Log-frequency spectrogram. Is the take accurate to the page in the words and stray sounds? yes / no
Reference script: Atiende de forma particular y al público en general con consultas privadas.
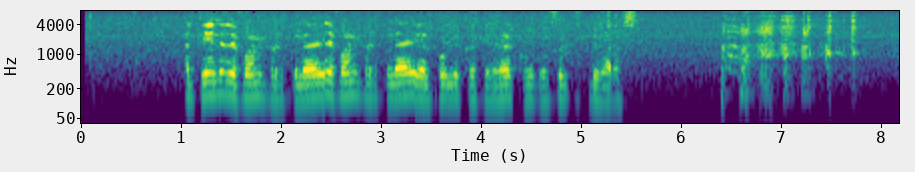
no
